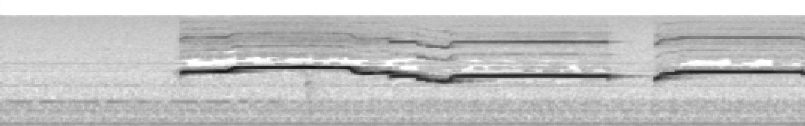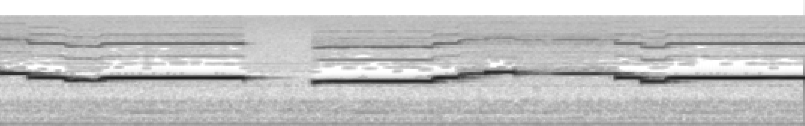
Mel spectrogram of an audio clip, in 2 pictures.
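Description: Focalink Soprano C plastic ocarina playing a short tune in its high notes, pure whistle-like tones stepping up and down in three phrases with brief breath gaps, starting about a second in. The high notes are slightly loud but not unbearable.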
